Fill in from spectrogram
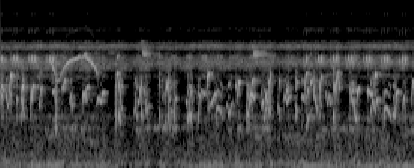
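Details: Red-eyed bulbul decoy chorus: energetic overlapping chirps and warbled notes. An early sweeping whistle is heard, with faint high clicks and a constant insect drone behind.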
